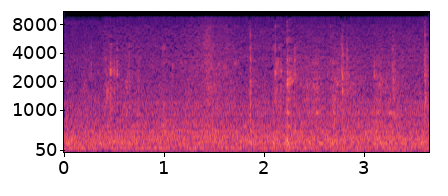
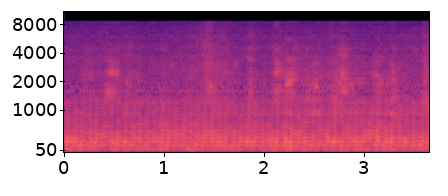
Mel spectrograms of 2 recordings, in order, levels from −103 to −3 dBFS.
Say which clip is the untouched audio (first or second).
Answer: first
